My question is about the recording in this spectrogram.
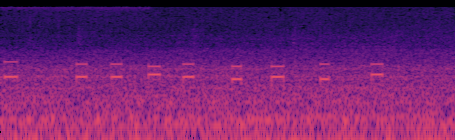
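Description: Telephone keypad tones dial a number: a brisk series of short, even, two-pitch beeps over a constant low background hiss, with no talk.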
